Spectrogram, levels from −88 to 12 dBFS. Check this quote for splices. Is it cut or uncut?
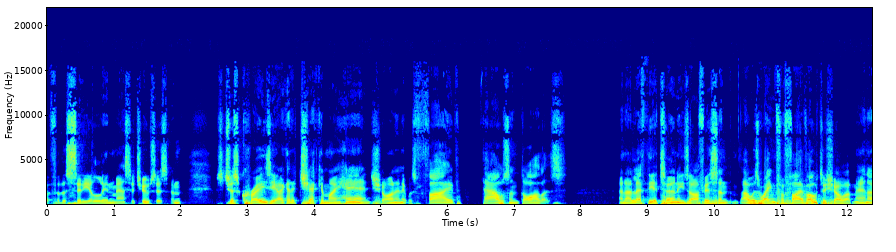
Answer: uncut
